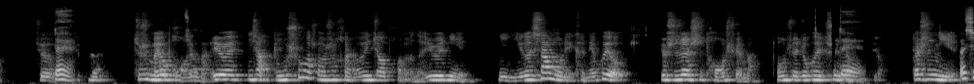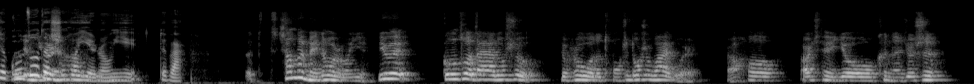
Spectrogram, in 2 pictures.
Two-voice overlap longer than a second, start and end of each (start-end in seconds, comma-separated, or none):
9.6-11.1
